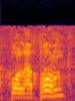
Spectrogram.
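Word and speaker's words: Pollapönk: Pues, se escribe Pollapong, supongo que es... Ese es el nuestro. – En islandés se dirá Polapong.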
